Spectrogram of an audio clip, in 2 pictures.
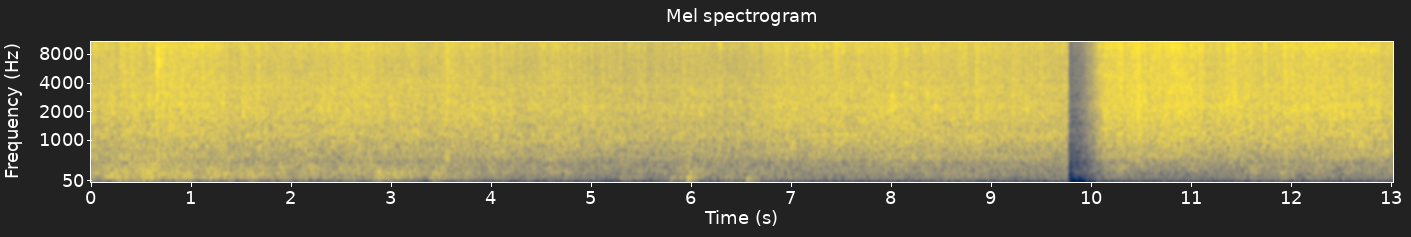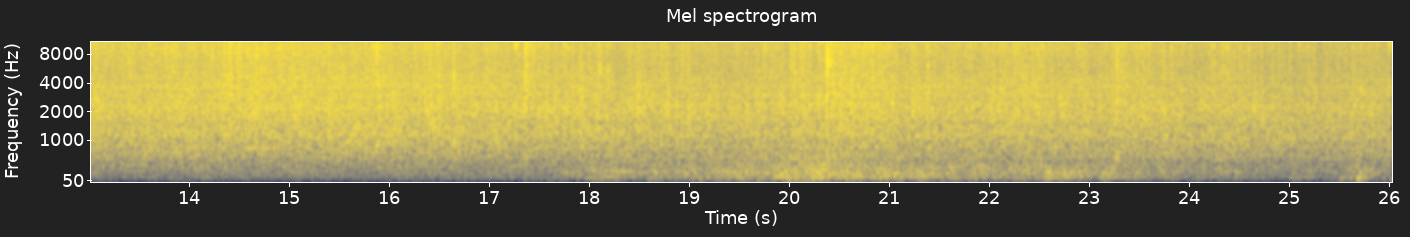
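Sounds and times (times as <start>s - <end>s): rain falling on a roof: 0.0s - 26.0s.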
